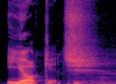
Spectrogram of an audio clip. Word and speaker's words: Jokic: Because he pronounces his name like Jokic, so like... – Yeah, that's true. – The Joker. – The J is like a Y.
